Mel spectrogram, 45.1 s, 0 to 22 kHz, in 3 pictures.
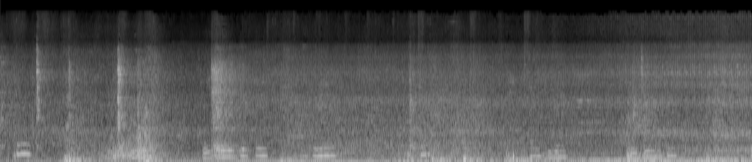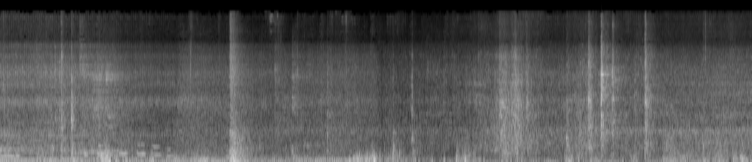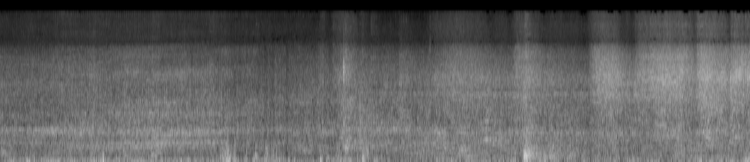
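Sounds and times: truck engine idling: 0:00.0 - 0:45.0.

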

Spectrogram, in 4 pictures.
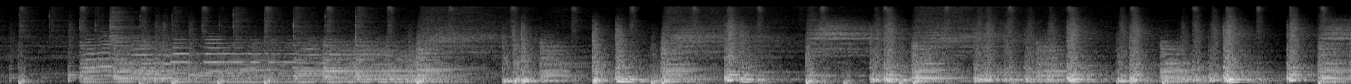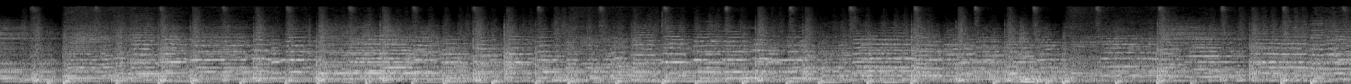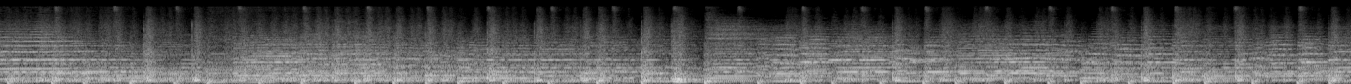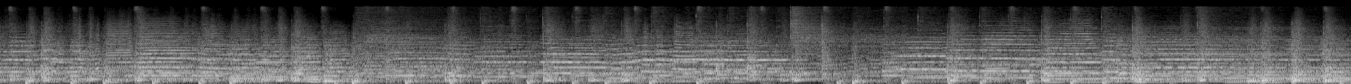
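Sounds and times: brass band with drum kit: 0:00.0 - 0:54.0.

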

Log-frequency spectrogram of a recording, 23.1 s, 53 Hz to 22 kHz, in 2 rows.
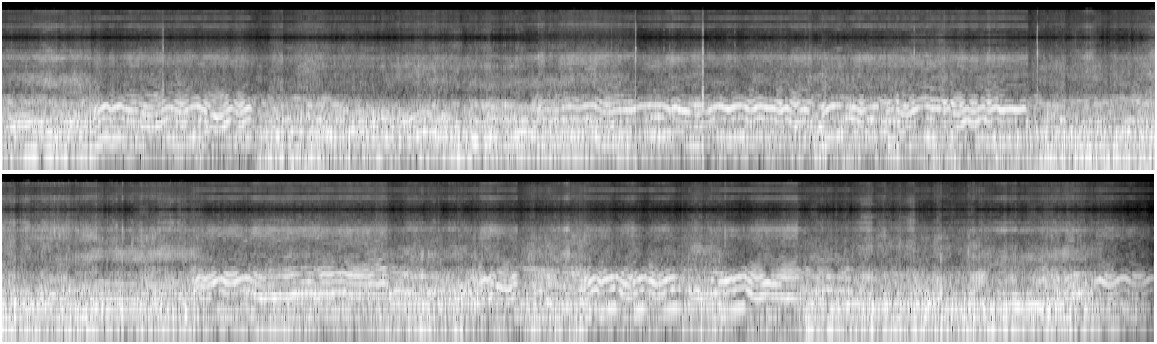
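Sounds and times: motorcycle engine revving: 0:00.0 - 0:23.0.

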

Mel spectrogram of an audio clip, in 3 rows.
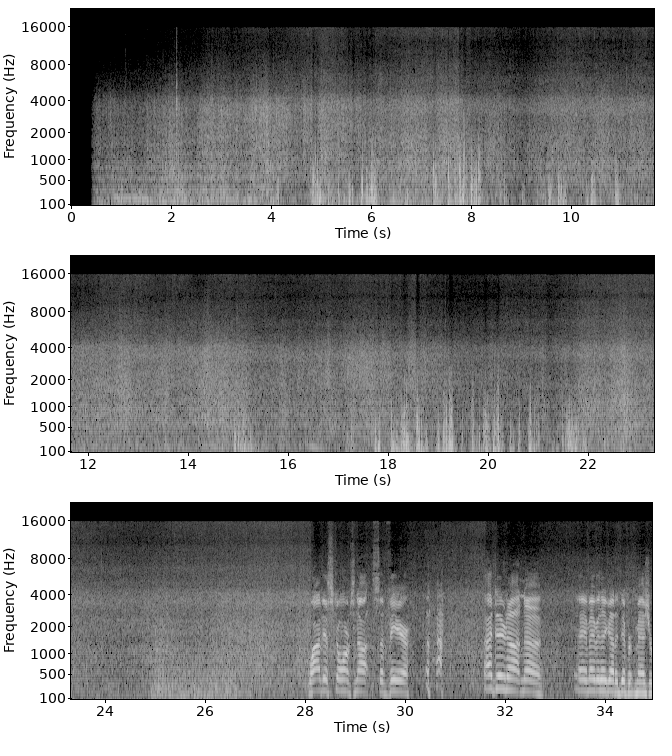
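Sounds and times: wind gusts hitting microphone: 0:00.4 - 0:28.8
heavy rain: 0:00.4 - 0:34.9
strong gusting wind: 0:00.4 - 0:34.9.

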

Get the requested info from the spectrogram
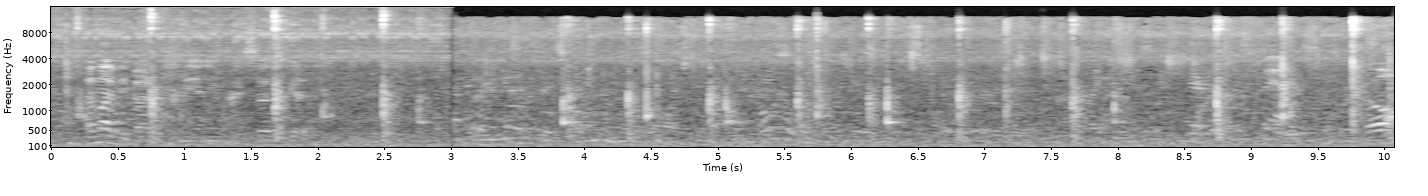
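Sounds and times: ball clicking off paddles: 0:00.0 - 0:03.0, 0:03.8 - 0:10.0
ball bouncing on table: 0:00.1 - 0:03.0, 0:03.8 - 0:10.0.

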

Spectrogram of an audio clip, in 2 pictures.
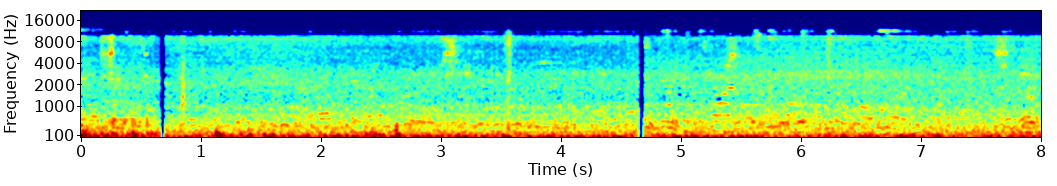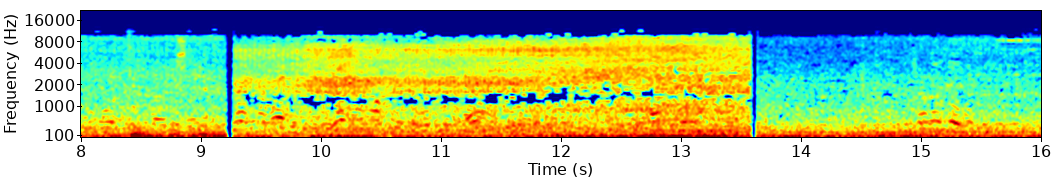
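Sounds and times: traffic rumble: 0:00.0 - 0:16.0
indistinct voices: 0:01.7 - 0:13.6.

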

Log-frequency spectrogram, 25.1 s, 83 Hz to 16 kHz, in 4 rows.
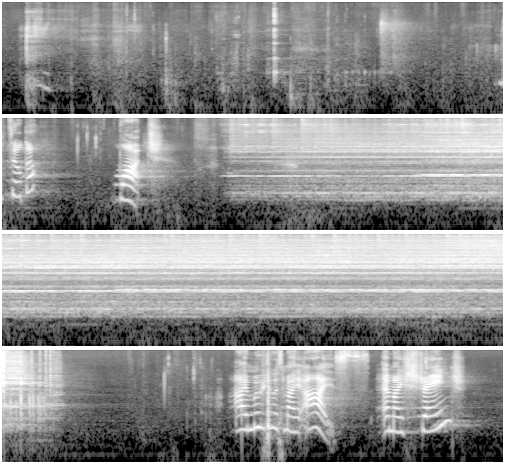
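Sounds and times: held musical chord with cymbal shimmer: 0:09.0 - 0:19.0.

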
